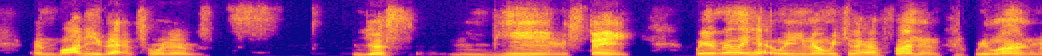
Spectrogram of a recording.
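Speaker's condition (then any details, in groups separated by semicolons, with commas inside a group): Cerebral palsy; from birth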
